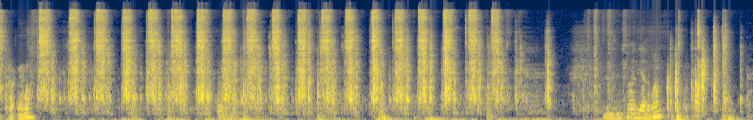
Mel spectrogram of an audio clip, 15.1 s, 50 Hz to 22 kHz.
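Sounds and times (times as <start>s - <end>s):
ratchet wrench ratcheting: 0.7s - 10.4s.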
